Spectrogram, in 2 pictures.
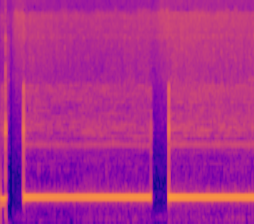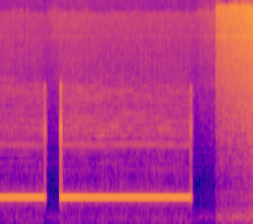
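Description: A telephone line tone sounds as a call is placed on a morning radio show: three long, steady beeps separated by short gaps, ending in a burst of hiss.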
